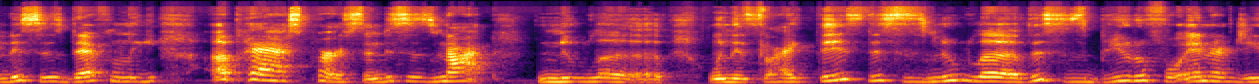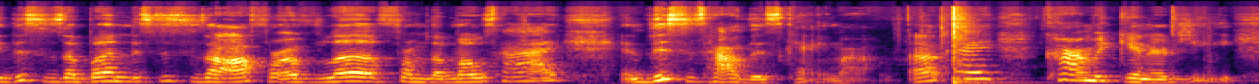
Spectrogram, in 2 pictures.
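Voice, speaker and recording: A woman's voice: medium pitch, fairly bright tone, slight background noise. An American woman with a mid-range voice hosts a casual tarot reading. She speaks off the cuff in loose slang, leaning hard on her points and swearing casually as she goes. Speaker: tarot reader, online channel host. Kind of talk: informal improvised tarot reading.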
